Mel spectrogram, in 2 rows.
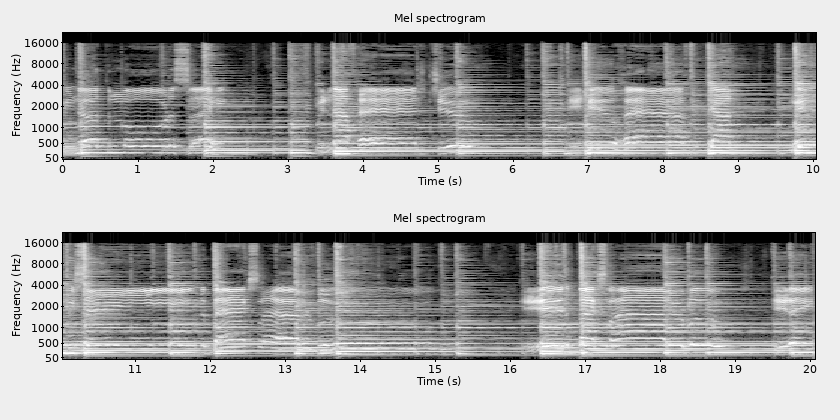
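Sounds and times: acoustic guitar strumming: 0.0 - 20.0
man singing: 0.0 - 20.0.

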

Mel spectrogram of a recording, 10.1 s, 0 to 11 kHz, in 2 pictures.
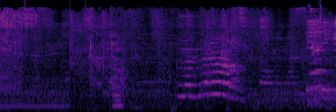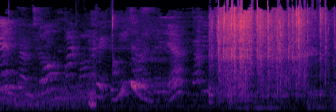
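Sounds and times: crackling rustling noise: 8.2 - 10.0.

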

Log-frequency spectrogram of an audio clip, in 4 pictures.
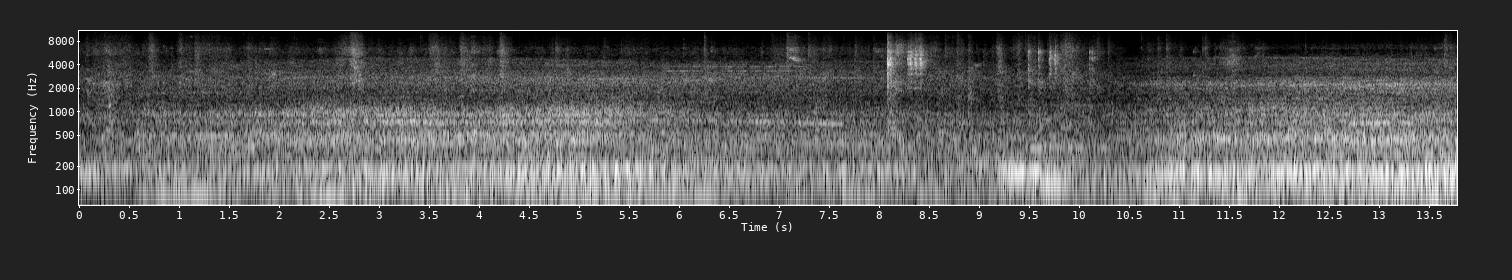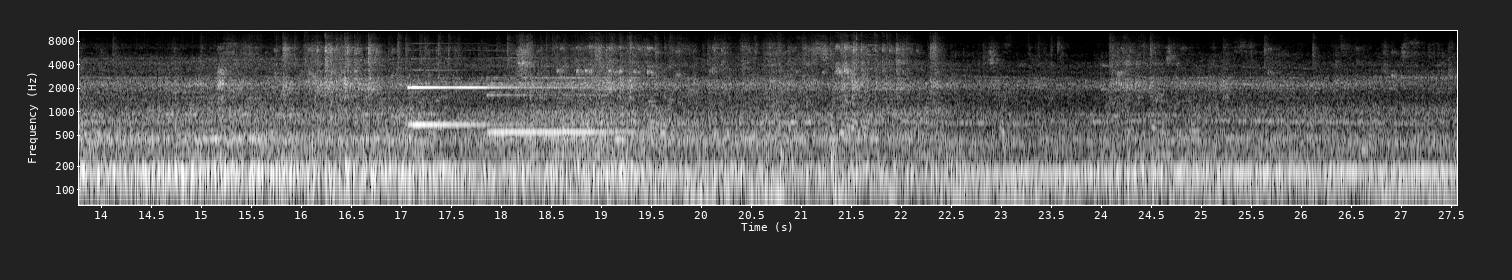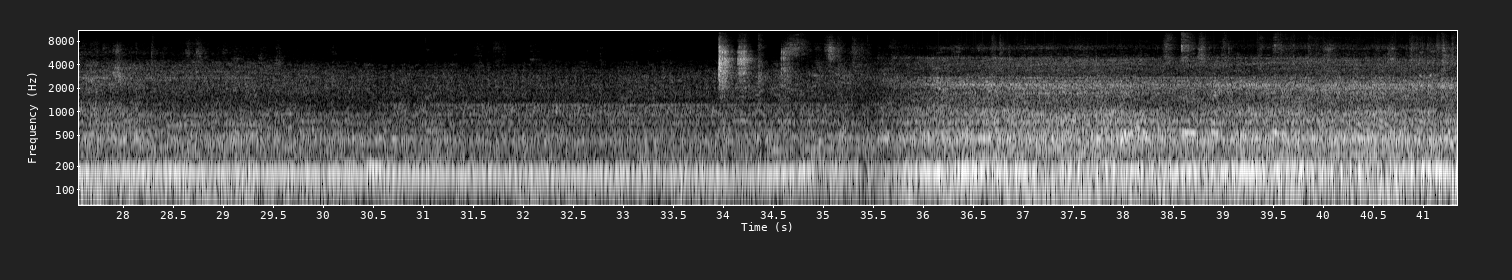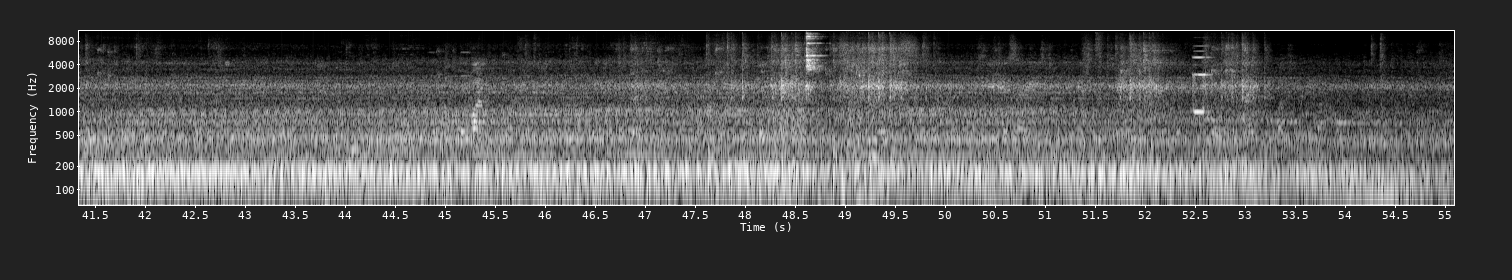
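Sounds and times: bus diesel engine running: 0.0 - 55.0
low hum: 16.1 - 20.6
short high tones: 17.1 - 19.4.

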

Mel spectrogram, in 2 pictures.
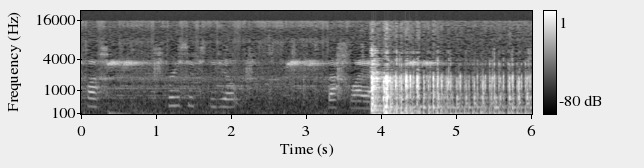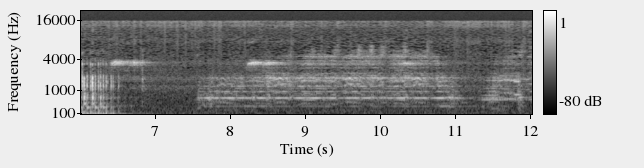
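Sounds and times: rustling and scraping on microphone: 3.9 - 7.2.

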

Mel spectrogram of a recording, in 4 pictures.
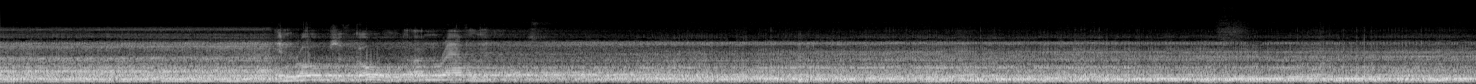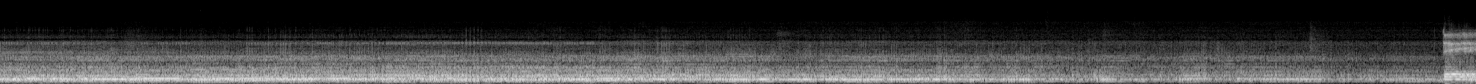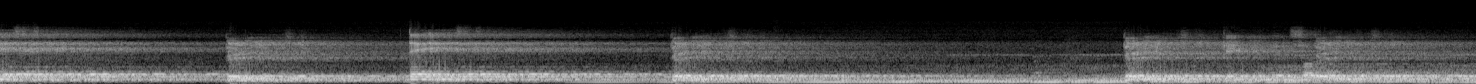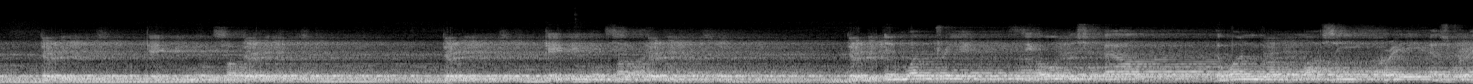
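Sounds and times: electronic music over loudspeakers: 0.0 - 59.0
loud chord-like attacks: 0.0 - 59.0.

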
